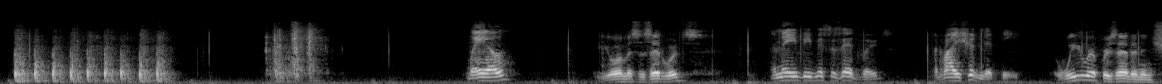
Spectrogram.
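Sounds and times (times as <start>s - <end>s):
knocking on a door: 0.0s - 1.9s
speech: 4.7s - 5.2s, 6.0s - 7.1s, 7.7s - 11.6s.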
